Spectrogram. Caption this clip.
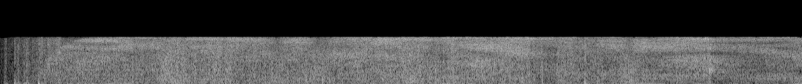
Stactic 003 Ethereal
Shortwave radio static. I believe I used a narrow bandwidht setting to produce this whistling/howling radio static sound.
Recorded from the Twente University online radio receiver.
online-radio-tuner, ethereal, whistle, short-wave, radio, static, howl, hiss, noise, narrow-bandwidth, AM, tuning, Twente-University, shortwave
